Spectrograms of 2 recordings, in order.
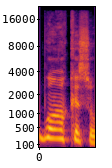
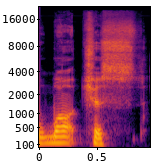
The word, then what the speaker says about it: Warchus: Is it Warkus or Warchus? How do you pronounce it? – I haven't actually said the word out loud. I think she said Warkus. – Warkus, beg your pardon.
